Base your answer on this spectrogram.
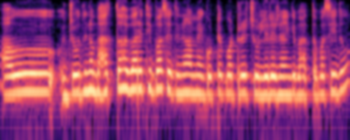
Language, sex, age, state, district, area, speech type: Odia, female, 30-45, Odisha, Bhadrak, rural, spontaneous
